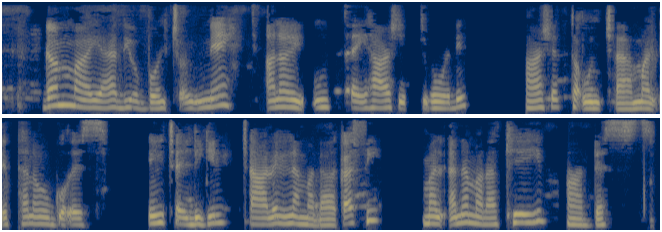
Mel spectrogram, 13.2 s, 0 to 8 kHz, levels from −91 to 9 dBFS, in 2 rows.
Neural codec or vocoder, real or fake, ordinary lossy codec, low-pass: codec, 16 kHz, 1 kbps, X-Codec, HuBERT features, trained on balanced general audio; fake; MP3, 32 kbps; 7.2 kHz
